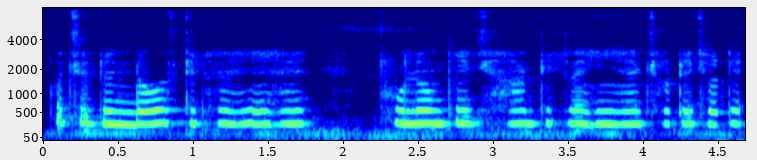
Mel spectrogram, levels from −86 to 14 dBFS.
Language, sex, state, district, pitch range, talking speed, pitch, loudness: Hindi, female, Andhra Pradesh, Anantapur, 260-270 Hz, 190 wpm, 265 Hz, -41 LUFS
